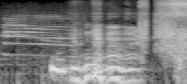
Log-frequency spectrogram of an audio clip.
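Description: A thin, high-pitched cat meow, then a lower, wavering drawn-out meow that sounds like a human voice imitating a cat. Both are loud, ending in a short burst of noise.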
